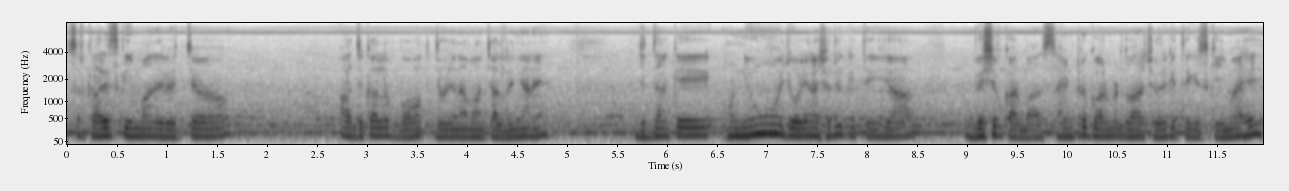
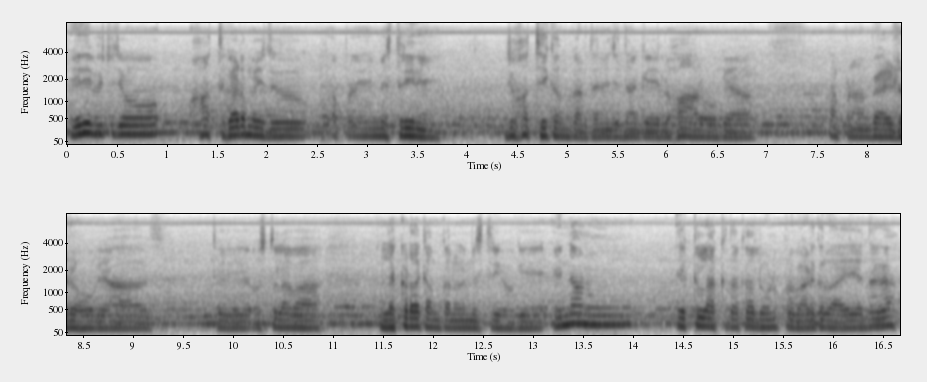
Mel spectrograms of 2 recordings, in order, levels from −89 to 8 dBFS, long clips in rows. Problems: constant background noise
